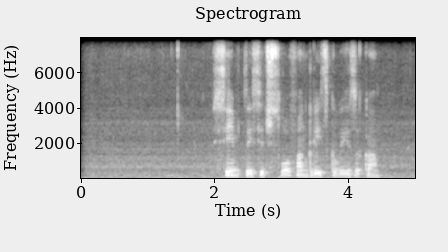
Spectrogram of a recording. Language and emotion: Russian, neutral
